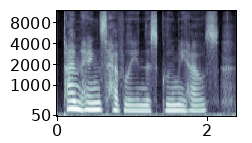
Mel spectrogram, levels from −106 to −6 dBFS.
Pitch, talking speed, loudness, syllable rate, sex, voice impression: 200 Hz, 175 wpm, -17 LUFS, 5.4 syllables/s, female, feminine, adult-like, weak, soft, fluent, intellectual, calm, reassuring, elegant, kind, modest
